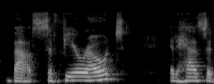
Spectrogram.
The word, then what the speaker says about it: sephirot: a little pronunciation about sephirot it has a t sound where the t and h are this is similar to the feminine name of esther the h is not pronounced with th the kabbalistic view of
